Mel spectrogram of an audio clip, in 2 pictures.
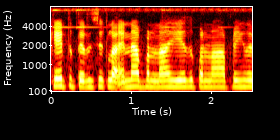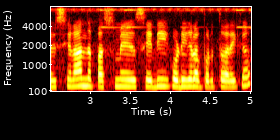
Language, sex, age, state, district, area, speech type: Tamil, female, 60+, Tamil Nadu, Mayiladuthurai, urban, spontaneous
